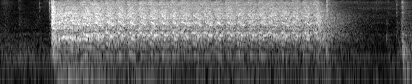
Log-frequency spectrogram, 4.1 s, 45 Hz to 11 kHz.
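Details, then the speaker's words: 1972 Dodge D100 with a new solid roller cam and Speedmaster heads, sparking at the plugs: steady cranking at about three turns a second for three seconds, never catching; the distributor is found off at number one, to be re-clocked. "Just before top dead center. My number one is right here. Oh, Shazam. Yeah, it's a little off here, bud. But I'm going to clock that baby."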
